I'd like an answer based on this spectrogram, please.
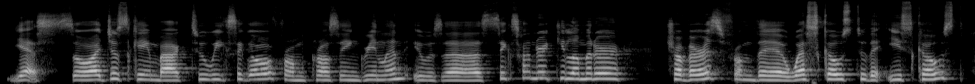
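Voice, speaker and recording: Speaking with a Mexican accent, a woman with a fairly high pitch and ordinary pitch variation talks at a fairly slow pace with hardly any pauses, on a very clean recording with a silent background. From Mexico, León, Guanajuato. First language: Spanish. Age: 20s. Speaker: mountaineer and Arctic explorer. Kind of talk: podcast interview.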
